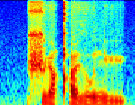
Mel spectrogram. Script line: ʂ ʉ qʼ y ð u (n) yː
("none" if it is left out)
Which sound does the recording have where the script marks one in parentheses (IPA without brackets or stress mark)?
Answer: n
